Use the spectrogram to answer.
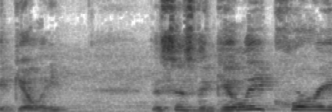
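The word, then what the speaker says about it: Gilli: gilly that's another brand some people pronounce it jilly it's g-i-l-l-i i say gilly this is the gilly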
